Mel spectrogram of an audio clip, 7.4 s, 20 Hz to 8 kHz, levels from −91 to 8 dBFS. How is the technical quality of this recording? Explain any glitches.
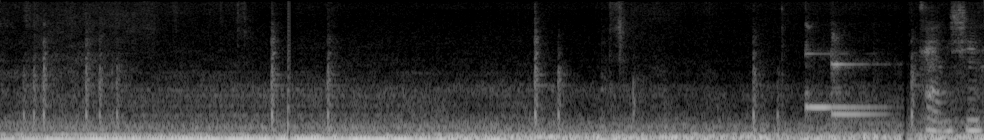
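There are two short dropouts, each patched over, and the audio has clearly come through a call path: nothing reaches above 8 kHz, which points to a wideband codec like G.722.

The glitches are short concealed packet loss, at 2.16 to 2.19 s and again at 6.77 to 6.81 s. Each time about 20 ms of audio arrived too late or not at all, so the receiver invented a fill by stretching the preceding sound forward, then crossfaded back into the real signal. You hear it as a quick smear or wobble where the sound briefly loses its detail.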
